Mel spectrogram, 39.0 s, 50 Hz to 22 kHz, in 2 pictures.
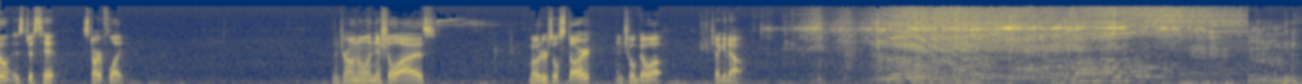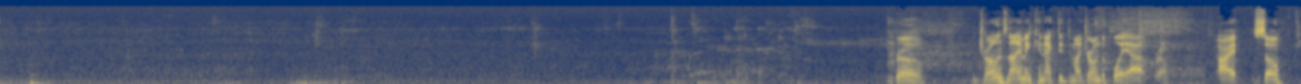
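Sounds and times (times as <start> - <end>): drone motors buzzing whine: 11.4 - 20.4, 24.4 - 33.8.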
